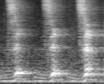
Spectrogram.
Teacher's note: it is going to most likely have kind of a dz sound to it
